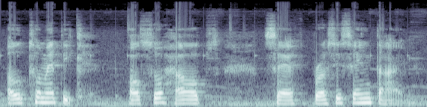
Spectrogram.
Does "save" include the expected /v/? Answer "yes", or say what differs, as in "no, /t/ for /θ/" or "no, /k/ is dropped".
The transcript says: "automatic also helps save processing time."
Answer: no, /f/ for /v/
